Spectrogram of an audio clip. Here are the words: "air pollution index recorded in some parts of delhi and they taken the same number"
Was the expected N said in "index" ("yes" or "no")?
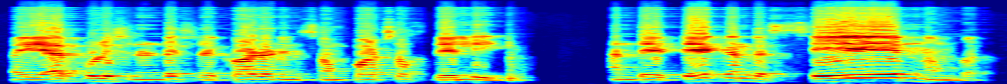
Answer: yes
